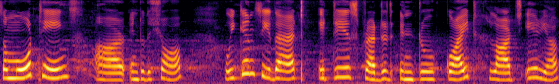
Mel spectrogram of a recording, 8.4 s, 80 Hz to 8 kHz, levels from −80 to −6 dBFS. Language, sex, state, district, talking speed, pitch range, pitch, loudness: English, female, Punjab, Kapurthala, 130 wpm, 255-310 Hz, 275 Hz, -17 LUFS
